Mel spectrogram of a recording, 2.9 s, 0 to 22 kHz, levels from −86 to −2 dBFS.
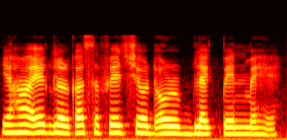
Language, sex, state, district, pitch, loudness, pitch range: Hindi, female, Arunachal Pradesh, Lower Dibang Valley, 210 Hz, -14 LUFS, 190-220 Hz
